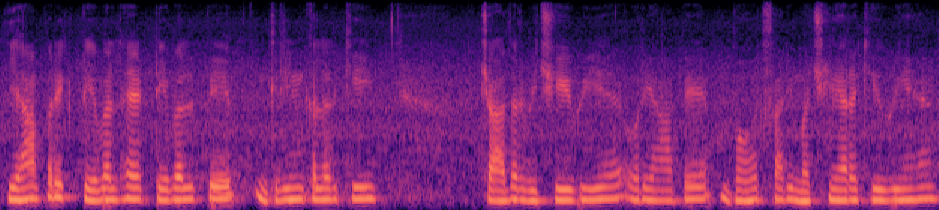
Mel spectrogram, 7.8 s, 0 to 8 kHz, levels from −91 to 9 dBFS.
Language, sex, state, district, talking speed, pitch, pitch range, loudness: Hindi, male, Uttar Pradesh, Jalaun, 175 wpm, 160 Hz, 150-165 Hz, -21 LUFS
